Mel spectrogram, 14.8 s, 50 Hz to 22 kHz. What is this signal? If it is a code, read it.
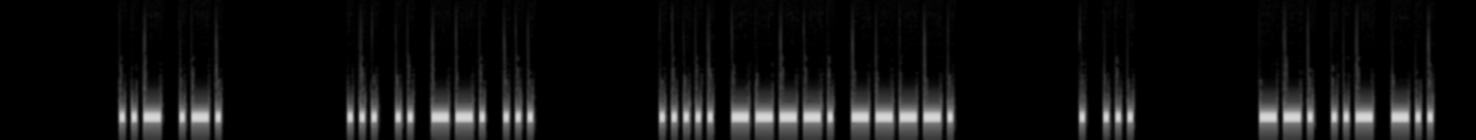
Morse code, heard as a keyed tone, about 20 wpm, 700 Hz. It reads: UR SIGS 599 ES GUD
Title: Common QSO Phrases - 3x Word-Spacing - 20wpm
